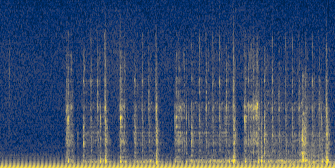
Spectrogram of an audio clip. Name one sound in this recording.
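A rotary telephone dial clicks as it turns and whirs back.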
